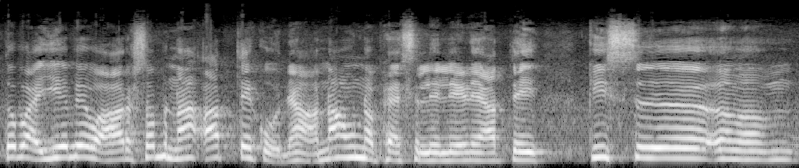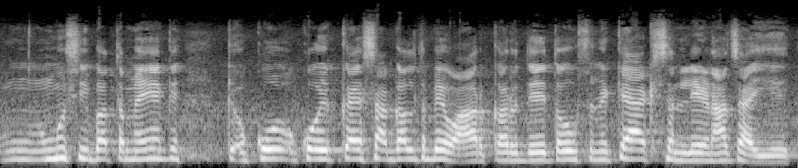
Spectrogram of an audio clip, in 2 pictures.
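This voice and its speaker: A woman's voice: mid-range voice, unhurried, hardly any pauses, slight background noise. A woman with a Haryanvi accent hosting her channel, talking earnestly about social behavior with many fillers and restarts. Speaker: channel host giving advice. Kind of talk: casual talk on social behavior.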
